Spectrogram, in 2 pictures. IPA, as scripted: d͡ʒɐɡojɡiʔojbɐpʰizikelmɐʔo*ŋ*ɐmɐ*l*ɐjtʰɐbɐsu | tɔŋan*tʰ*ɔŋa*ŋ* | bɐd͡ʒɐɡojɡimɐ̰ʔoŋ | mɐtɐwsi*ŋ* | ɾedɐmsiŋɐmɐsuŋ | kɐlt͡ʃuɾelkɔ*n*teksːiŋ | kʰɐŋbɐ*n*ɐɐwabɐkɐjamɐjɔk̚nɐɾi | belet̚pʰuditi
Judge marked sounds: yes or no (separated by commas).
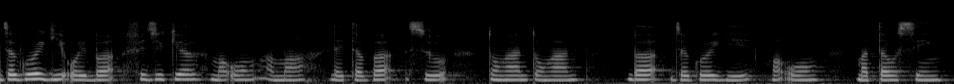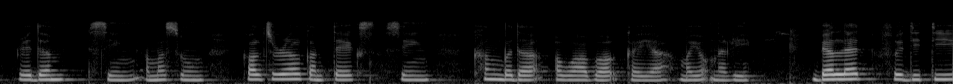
yes, yes, no, no, yes, yes, no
